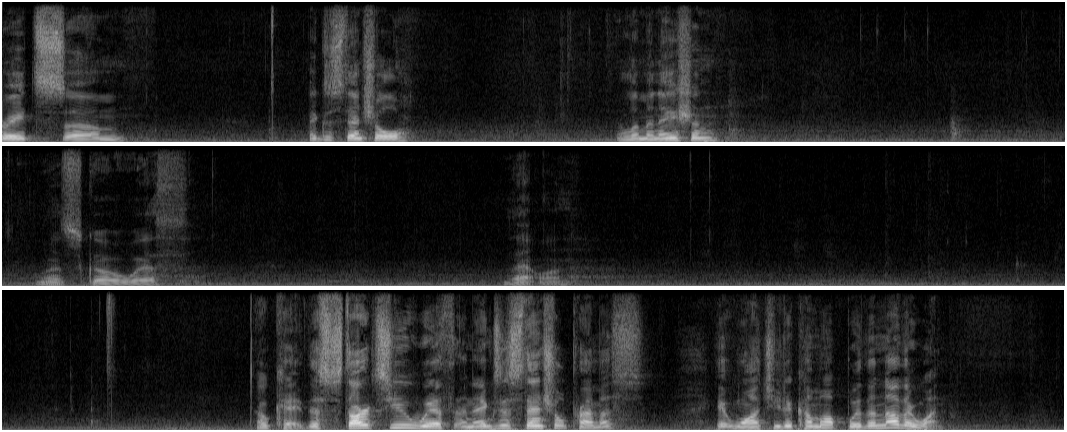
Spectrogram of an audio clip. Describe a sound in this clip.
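A man speaks calmly in short bursts with pauses, heard through a microphone in an echoing room.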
